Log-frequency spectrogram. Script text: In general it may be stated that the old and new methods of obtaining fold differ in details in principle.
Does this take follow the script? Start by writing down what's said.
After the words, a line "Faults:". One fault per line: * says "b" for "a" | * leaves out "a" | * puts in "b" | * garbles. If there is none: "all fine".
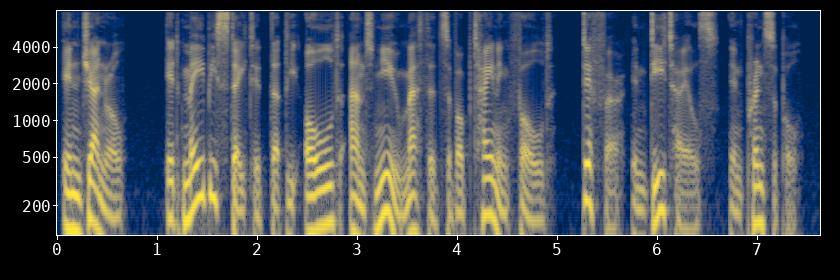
In general it may be stated that the old and new methods of obtaining fold differ in details in principle.
Faults:
all fine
